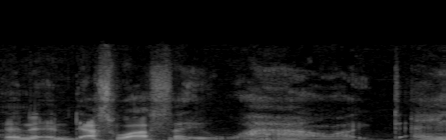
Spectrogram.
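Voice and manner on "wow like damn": very soft, near-whispered awe; hushed disbelief. Retold or imitated. Survivor reflecting on lost friends, hushed disbelief. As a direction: let it out under your breath, stunned. Recalling loss of friends, awed.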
